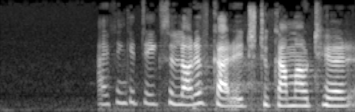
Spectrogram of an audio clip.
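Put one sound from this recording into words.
A woman sings through a loudspeaker.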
